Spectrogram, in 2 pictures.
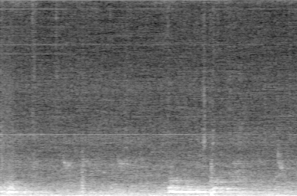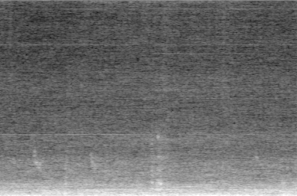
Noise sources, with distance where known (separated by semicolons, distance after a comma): dog barking or whining, far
